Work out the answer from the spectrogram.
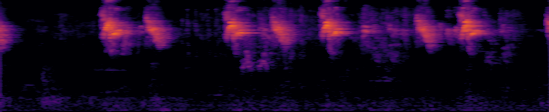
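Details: Sparrows chirping loudly: short, bright, high chirps come in quick pairs and clusters after a brief silence, about two per second, on a quiet background.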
